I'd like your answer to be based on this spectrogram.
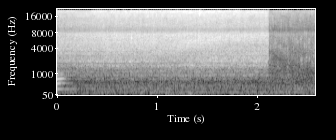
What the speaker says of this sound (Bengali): এখন আমি এতে পানি অ্যাড করে দিব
